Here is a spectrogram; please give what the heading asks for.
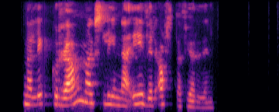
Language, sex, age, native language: Icelandic, female, 70-79, Icelandic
